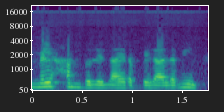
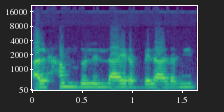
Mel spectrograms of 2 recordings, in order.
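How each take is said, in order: First: It is joined on, starting with 'mil'. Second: It starts fresh with an 'al' sound. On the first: The speaker calls it right. "इसको पढ़ना है" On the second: The speaker calls it wrong. "इस तरह पढ़ते हैं ना, ... इसको ऐसे नहीं पढ़ना"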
